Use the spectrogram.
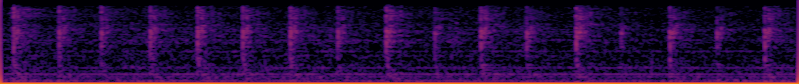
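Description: A clock ticks steadily and crisply, about four even ticks per second, clear over a faint low hum, with no voices.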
